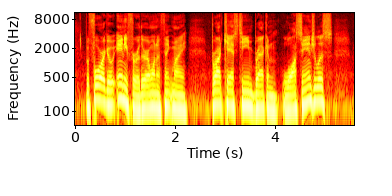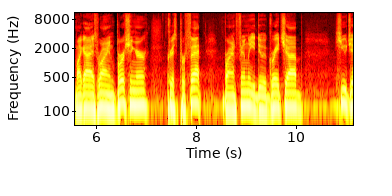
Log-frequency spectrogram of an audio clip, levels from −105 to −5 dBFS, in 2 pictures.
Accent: American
